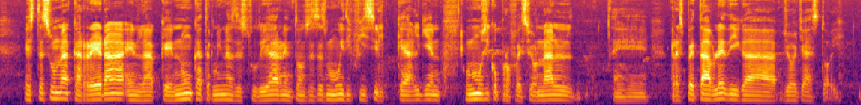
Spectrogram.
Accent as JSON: {"language": "Spanish", "country": "Mexico", "said": "No somos como mexicanos, al menos puedo hablar"}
